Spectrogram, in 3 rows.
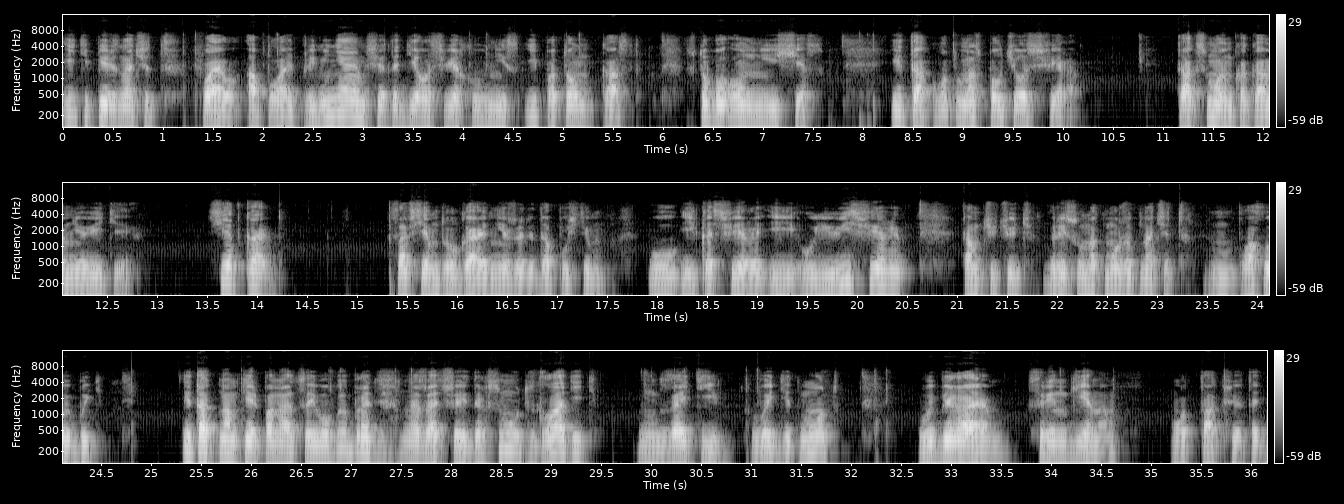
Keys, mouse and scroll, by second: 1.2-2.2 drag, 4.2-5.2 drag, 6.8 KP_1, 8.3 shift+middle click, 11.4 click, 12.0-14.3 middle drag, 15.3 KP_1, 26.7 right click, 30.4 click, 32.2 click, 34.1 click, 34.8-35.9 drag.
